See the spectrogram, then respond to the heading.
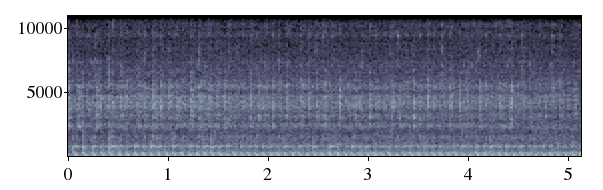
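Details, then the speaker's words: Old Suzuki Smash motorcycle engine at low idle with a very rough, hard rhythmic klok-klok knock that speeds up and slows with RPM and is clear at low RPM; crankshaft bearing knock with loose clutch housing. "Suaranya sangat kasar. Dan kerusakannya kemungkinan cukup parah, bro. Anda dapat mendengar suara "klok-klok-klok-klok-klok" pada RPM rendah."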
